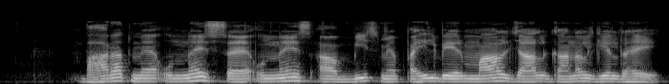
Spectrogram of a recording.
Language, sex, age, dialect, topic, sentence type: Maithili, male, 18-24, Bajjika, agriculture, statement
